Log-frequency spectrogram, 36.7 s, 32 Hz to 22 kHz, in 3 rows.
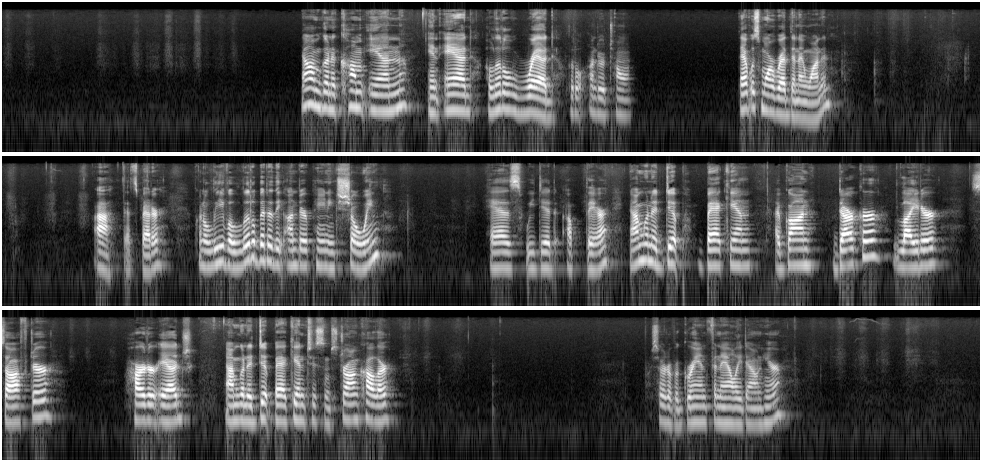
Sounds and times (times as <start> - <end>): Inside, small room: 0.0 - 36.6
Speech: 3.8 - 7.9, 9.2 - 10.5, 13.4 - 17.2, 18.3 - 25.2, 26.0 - 29.4, 32.6 - 34.3.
